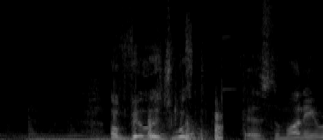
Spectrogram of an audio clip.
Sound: someone Knocks

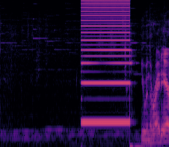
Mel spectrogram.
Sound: time-is-out buzzer

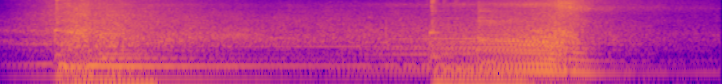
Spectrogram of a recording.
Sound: car roaring

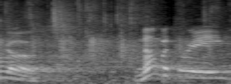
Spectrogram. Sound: applause

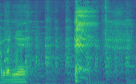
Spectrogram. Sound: laughs

